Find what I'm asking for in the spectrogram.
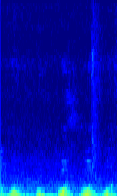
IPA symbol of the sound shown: w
